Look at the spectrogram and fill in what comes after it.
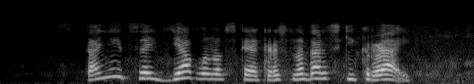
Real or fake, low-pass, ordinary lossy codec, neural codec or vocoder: fake; 7.2 kHz; none; codec, 16 kHz, 2 kbps, FreqCodec, smaller model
